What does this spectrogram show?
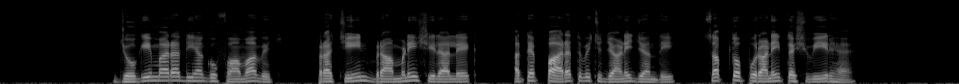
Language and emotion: Punjabi, neutral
